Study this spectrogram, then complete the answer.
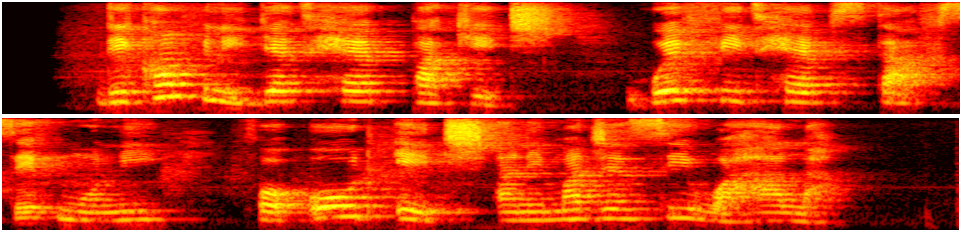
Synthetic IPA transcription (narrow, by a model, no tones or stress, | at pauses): dikʰɔ̃mpaniɡɛthɛlppakʰed͡ʒ | wefithɛlpsta̰fsefmɔni | fɔolded͡ʒãnimad͡ʒɛ̃nsiwaɦala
